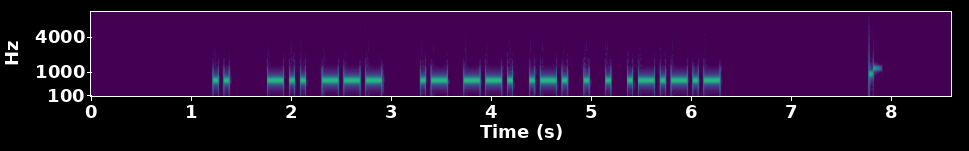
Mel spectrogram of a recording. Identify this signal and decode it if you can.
Morse code, heard as a keyed tone, about 22 wpm, 700 Hz. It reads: I DO AGREE.
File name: practice / 22wpm / Sentences with 2-Word Phrases - 22wpm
